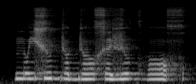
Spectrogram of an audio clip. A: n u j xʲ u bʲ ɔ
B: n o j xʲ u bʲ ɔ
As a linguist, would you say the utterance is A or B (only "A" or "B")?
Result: A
